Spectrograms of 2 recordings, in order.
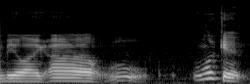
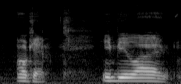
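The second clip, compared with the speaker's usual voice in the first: ordinary talk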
